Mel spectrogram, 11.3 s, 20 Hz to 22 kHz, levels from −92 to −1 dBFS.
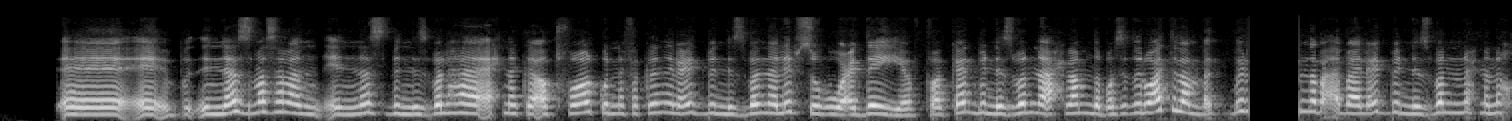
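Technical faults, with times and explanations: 9.35 to 9.74 s, rebuffering stall: the speech stops dead into silence for about 0.39 s, then picks up at exactly the point where it broke off, because playback used up its downloaded audio and waited for more to arrive. What separates it from a dropout or packet loss is that no sound is missing across the gap. The speech joins seamlessly on either side, and the pause simply adds time to the clip.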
